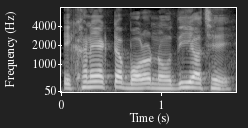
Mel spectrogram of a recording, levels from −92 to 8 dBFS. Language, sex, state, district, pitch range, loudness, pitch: Bengali, male, West Bengal, Alipurduar, 150-185 Hz, -12 LUFS, 165 Hz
